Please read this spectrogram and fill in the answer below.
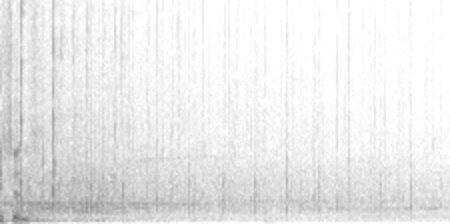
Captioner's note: audience applauds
